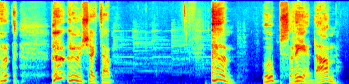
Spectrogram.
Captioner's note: clears throat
